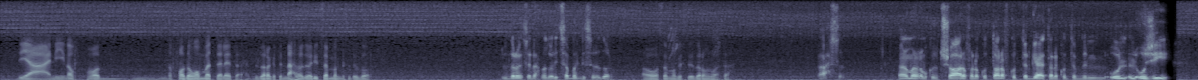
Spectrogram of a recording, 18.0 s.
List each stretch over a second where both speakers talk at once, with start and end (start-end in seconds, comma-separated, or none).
none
